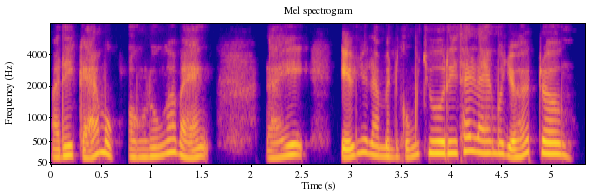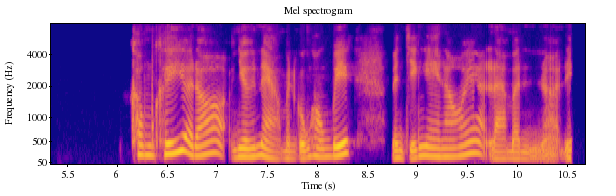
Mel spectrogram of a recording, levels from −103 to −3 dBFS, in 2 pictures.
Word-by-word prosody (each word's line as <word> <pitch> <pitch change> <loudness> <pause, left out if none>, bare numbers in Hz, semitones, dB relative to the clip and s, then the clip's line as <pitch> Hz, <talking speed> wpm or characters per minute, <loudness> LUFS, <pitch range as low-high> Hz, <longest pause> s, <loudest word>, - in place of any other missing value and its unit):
và 170 0 -2
đi 200 +3 +4
cả 200 +2 -1
1 245 -6 +1
tuần 170 -1 -3
luôn 190 +6 -1
á 275 - +2
bạn. 185 -3 0 0.6
Đấy. 190 +8 +1 0.4
Kiểu 170 0 +6
như 260 +5 -1
là, 215 -4 0
mình 180 -2 -2
cũng 175 +2 -4
chưa 250 -1 +6
đi 250 0 +3
Thái 295 +3 +1
Lan 255 -3 +1
bao 240 - +1
giờ 180 -6 +4
hết 235 +10 0
trơn, 235 -3 +6 1.0
không 215 -2 -2
khí 235 +7 +3
ở 265 -8 +2
đó 230 +5 -2
như 175 +3 0
thế 180 - 0
nào 175 -8 -2
mình 145 -1 -8
cũng 150 +5 -2
hông 180 -2 -4
biết, 220 +6 +4 0.4
mình 155 0 -3
chỉ 150 0 -3
nghe 190 -1 -1
nói 180 +5 -3
á 250 -2 -3
là 140 0 -5
mình, 140 -1 -7
à, - - -7
đi - - -3
195 Hz, 235 wpm, -21 LUFS, 175-240 Hz, 1.0 s, Kiểu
